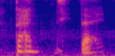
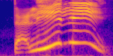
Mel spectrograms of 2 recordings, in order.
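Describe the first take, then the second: First: Much softer beckoning; low goading. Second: Loud, high-pitched challenge; furious shout. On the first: Woman dares rival to come over, quietly. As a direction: dare her over quietly. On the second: Woman dares rival to come at her, yelling. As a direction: yell the dare. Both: Acted.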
